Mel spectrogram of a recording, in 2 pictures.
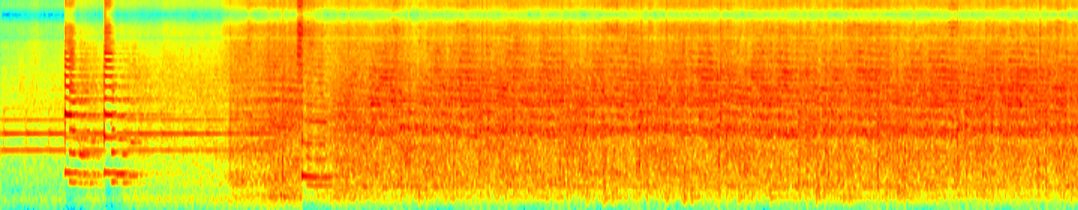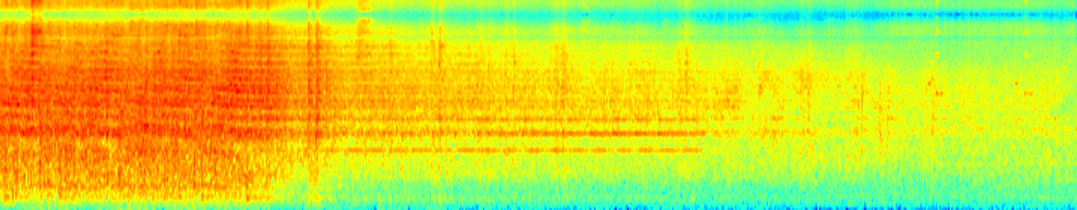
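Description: Diesel-hauled passenger train passing a level crossing. The locomotive's horn sounds about a second in and again briefly near four seconds, then the locomotive and coaches run past with clickety-clack of the wheels for about fifteen seconds before the noise drops off and fades. The crossing's warning bell rings steadily throughout and stops a few seconds after the train has gone.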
